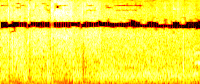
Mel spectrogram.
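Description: Steady outdoor noise, with wind on the microphone and faint distant voices.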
